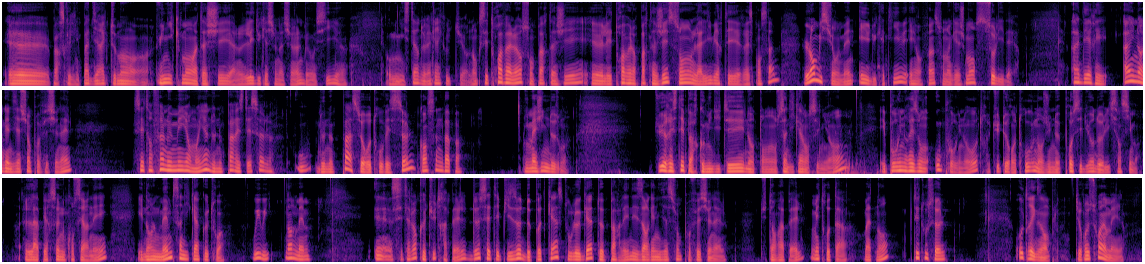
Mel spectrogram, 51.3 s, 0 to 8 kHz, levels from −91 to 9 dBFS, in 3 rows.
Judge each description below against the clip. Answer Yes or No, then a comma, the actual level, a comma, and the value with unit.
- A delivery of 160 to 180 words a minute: Yes, average, 175 wpm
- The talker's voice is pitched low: Yes, low, 105 Hz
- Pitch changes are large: Yes, wide, 5.8 semitones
